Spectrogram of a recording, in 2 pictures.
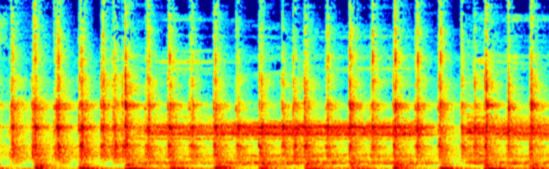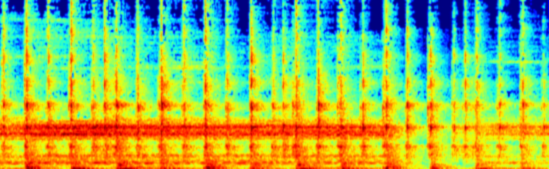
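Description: Japanese-style pastiche film score music from Wes Anderson's animated puppet film Isle of Dogs, driven by steady, pounding low drum hits in a repeating rhythm, with sustained higher tones and bright percussive accents layered on top, no voices.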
